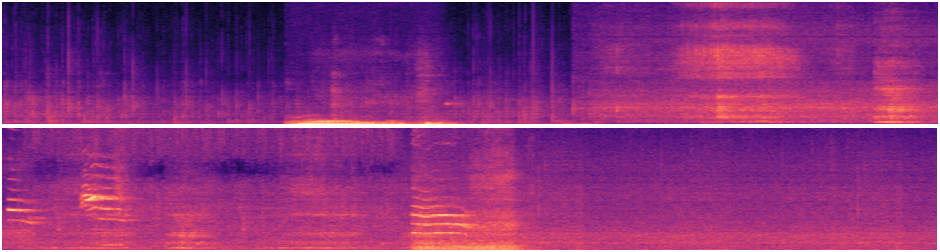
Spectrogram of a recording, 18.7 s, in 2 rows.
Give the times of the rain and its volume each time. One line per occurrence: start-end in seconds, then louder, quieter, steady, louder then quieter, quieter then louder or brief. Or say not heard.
0.0-18.6 louder.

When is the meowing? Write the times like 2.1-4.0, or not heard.
2.8-4.5, 9.4-10.6, 13.4-14.5.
